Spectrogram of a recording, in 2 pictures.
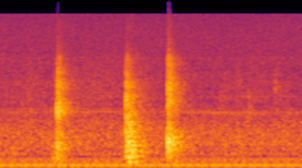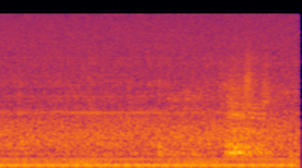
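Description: Three sharp knocks on a door, the last two close together, over a quiet background hiss, followed by a faint softer thud a few seconds later.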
